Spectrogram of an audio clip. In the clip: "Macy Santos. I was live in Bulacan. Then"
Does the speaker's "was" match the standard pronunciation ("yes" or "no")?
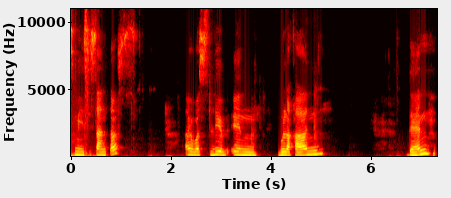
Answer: no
